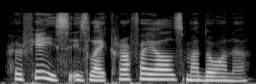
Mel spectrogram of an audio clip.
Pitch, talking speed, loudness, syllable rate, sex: 210 Hz, 140 wpm, -16 LUFS, 4.0 syllables/s, female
